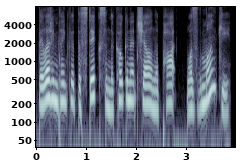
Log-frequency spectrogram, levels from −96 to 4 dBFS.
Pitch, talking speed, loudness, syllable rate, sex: 205 Hz, 255 wpm, -20 LUFS, 5.6 syllables/s, female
